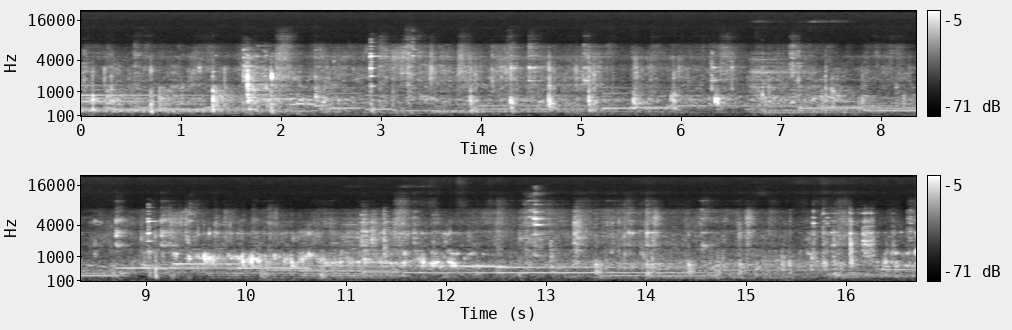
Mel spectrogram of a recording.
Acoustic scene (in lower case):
restaurant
